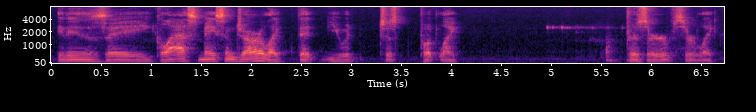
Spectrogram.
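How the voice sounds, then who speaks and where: A man narrating a tabletop game as game master, conversational and improvised, with a halting flow. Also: low voice, little pitch movement, a little mellow.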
